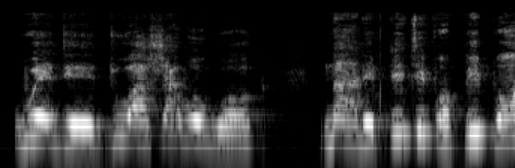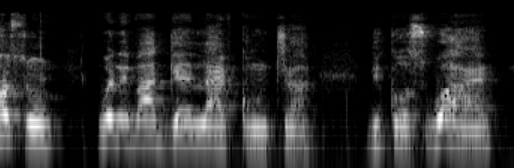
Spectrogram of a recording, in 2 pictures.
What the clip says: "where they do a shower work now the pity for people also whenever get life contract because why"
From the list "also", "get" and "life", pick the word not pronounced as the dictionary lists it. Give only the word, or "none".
also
